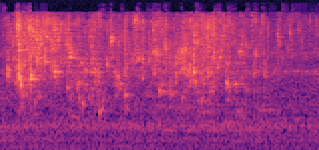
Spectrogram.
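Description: Two cups of water pour into a cooking pan at a home stove, a steady close splashing and trickling with bright droplet sounds throughout.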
